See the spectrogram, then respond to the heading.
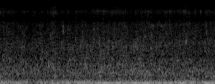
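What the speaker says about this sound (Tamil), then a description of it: "அது அருமையான ஒரு தண்ணி இங்கே வந்து சேருது." Water flows steadily into a mangrove area beside a boardwalk, a continuous soft rushing wash with a low rumble, close by and unbroken with no voices.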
